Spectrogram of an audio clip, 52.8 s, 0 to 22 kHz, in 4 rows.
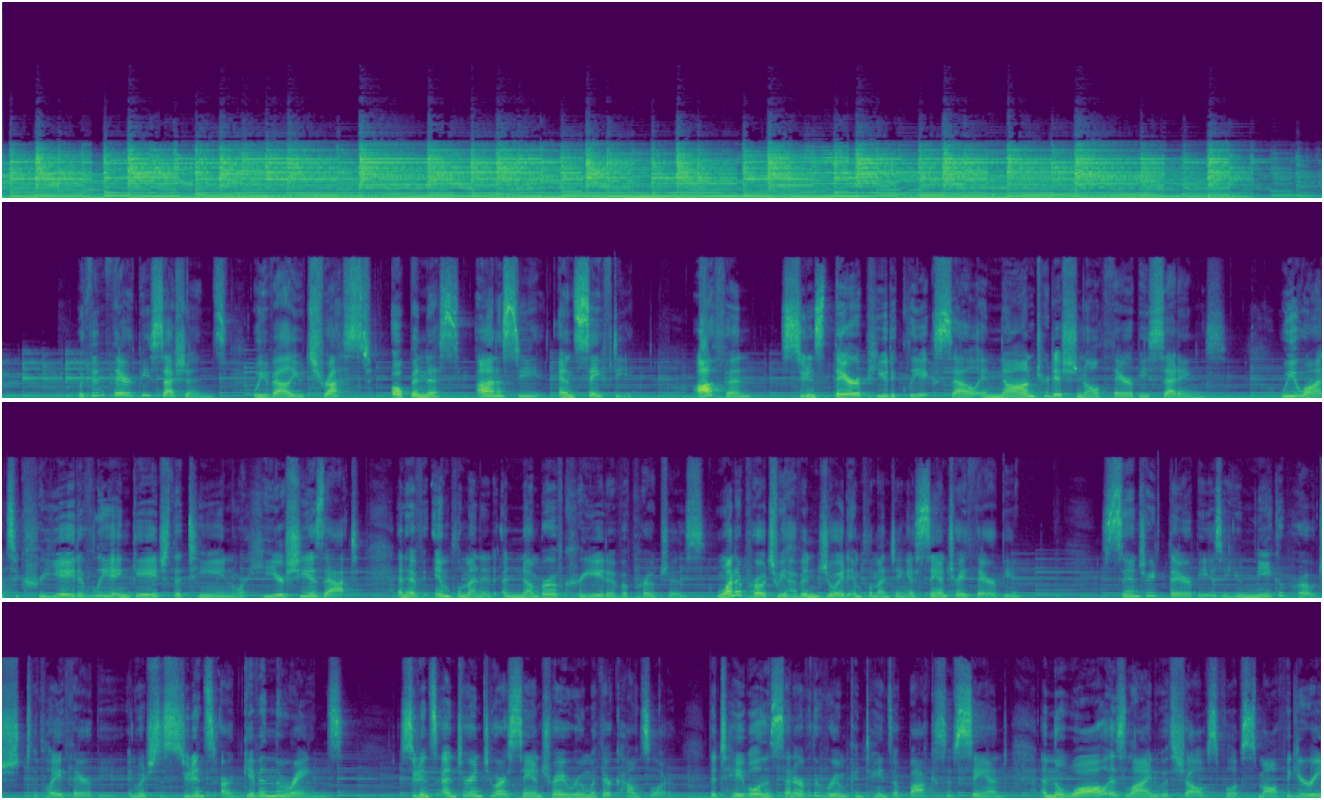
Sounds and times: Music: 0.0 - 52.7
Speech: 14.0 - 19.5, 20.2 - 25.4, 26.0 - 36.6, 37.4 - 43.0, 43.6 - 52.7.

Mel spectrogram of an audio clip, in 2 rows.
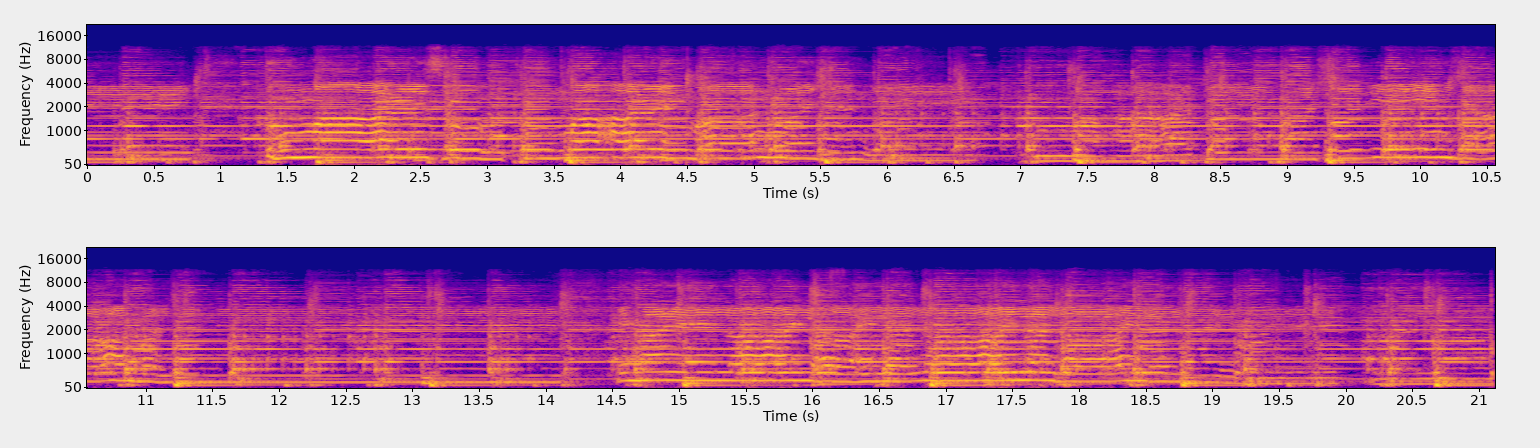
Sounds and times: Middle Eastern music: 0.0 - 21.1.

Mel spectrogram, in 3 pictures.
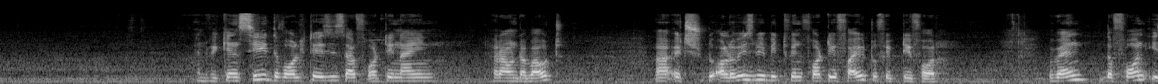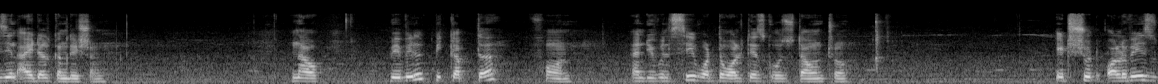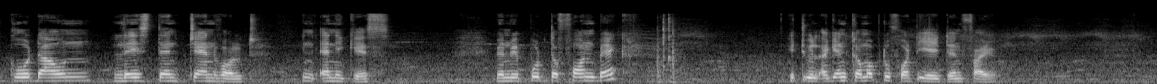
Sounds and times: Speech: 1.9 - 5.7, 6.6 - 9.6, 10.5 - 12.8, 14.5 - 14.8, 15.4 - 20.5, 21.5 - 27.1, 28.1 - 29.6, 30.3 - 34.4.

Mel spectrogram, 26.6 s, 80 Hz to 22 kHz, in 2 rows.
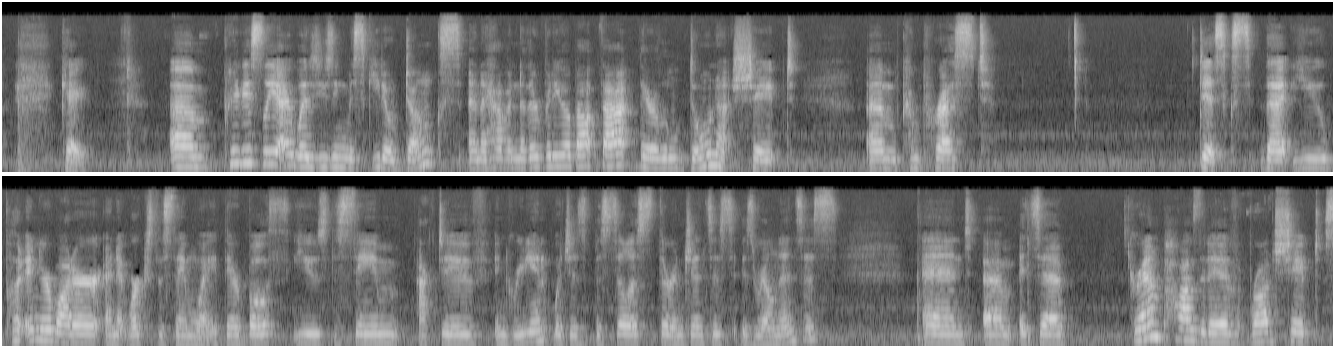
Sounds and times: Speech: 0.6 - 0.9, 1.7 - 8.0, 8.7 - 10.0, 11.9 - 21.7, 22.5 - 24.0, 24.6 - 26.6.

